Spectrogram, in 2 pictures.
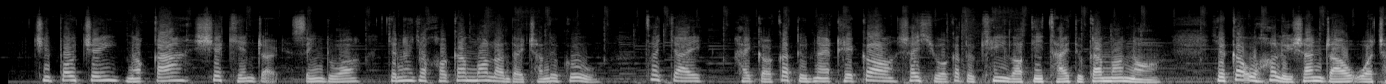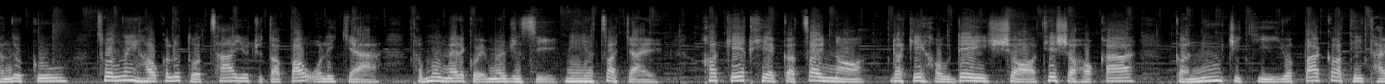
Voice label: Hmong Radio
